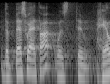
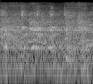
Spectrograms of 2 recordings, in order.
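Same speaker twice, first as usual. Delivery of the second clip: high squeaky laugh. Real, not acted. Laughs at restraining order joke.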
